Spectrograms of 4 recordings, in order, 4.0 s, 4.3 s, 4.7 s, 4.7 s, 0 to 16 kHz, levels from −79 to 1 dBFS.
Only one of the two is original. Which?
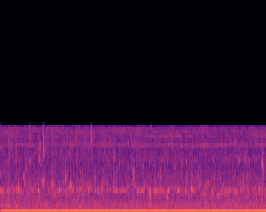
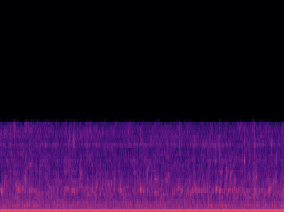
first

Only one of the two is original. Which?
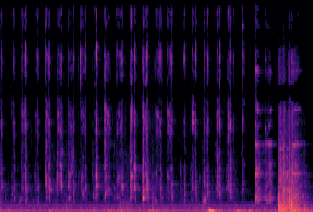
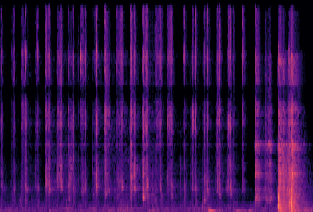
first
